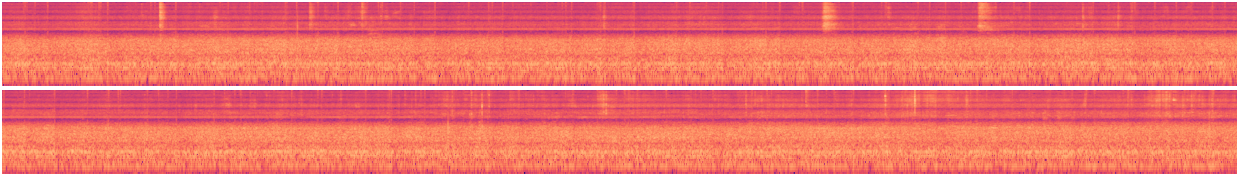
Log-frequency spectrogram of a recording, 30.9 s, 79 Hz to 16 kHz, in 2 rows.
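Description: Steady cabin noise inside a Boeing 737-800 airliner in flight: an even rush of airflow and engine noise, with a faint steady high whine and a few faint clicks.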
